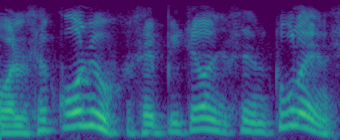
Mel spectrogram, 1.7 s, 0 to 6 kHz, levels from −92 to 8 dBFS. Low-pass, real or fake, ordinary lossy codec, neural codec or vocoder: 5.4 kHz; real; none; none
